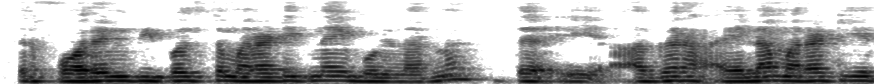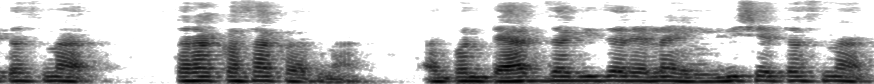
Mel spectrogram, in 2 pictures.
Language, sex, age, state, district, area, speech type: Marathi, male, 18-30, Maharashtra, Akola, urban, spontaneous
